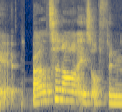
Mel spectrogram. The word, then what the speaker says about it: Beltane: Not Beltane, Beltane, but we'll get into that in a minute.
